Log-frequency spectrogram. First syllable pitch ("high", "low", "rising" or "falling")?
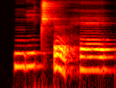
high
